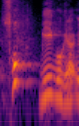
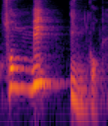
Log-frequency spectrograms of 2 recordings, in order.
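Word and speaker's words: 속미인곡: 사 미국이라고 우리가 되고 얘는 속 미국이라고 읽어야 되는데 뭣도 모르고 송미 인공 3위 인공 이러면 아버지 가방에 들어가신다고 똑같죠 아버지가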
